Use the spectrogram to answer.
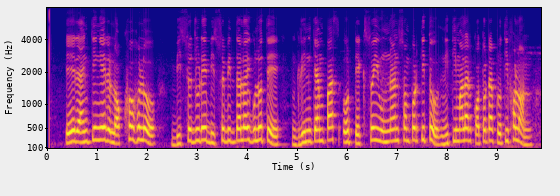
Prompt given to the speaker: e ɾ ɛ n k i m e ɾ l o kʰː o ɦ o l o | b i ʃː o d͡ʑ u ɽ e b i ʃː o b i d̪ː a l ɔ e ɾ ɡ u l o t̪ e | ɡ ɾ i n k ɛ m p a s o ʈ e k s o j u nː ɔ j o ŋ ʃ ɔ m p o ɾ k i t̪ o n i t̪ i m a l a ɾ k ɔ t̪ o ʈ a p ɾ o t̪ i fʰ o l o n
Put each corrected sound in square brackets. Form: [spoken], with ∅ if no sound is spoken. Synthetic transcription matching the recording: e ɾ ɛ [ŋ] k i [ŋ] e ɾ l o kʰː o ɦ o l o | b i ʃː o d͡ʑ u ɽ e b i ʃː o b i d̪ː a l ɔ e [∅] ɡ u l o t̪ e | ɡ ɾ i n k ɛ m p a s o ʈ e k s o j u nː ɔ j o [n] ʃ ɔ m p o ɾ k i t̪ o n i t̪ i m a l a ɾ k ɔ t̪ o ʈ a p ɾ o t̪ i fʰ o l o n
